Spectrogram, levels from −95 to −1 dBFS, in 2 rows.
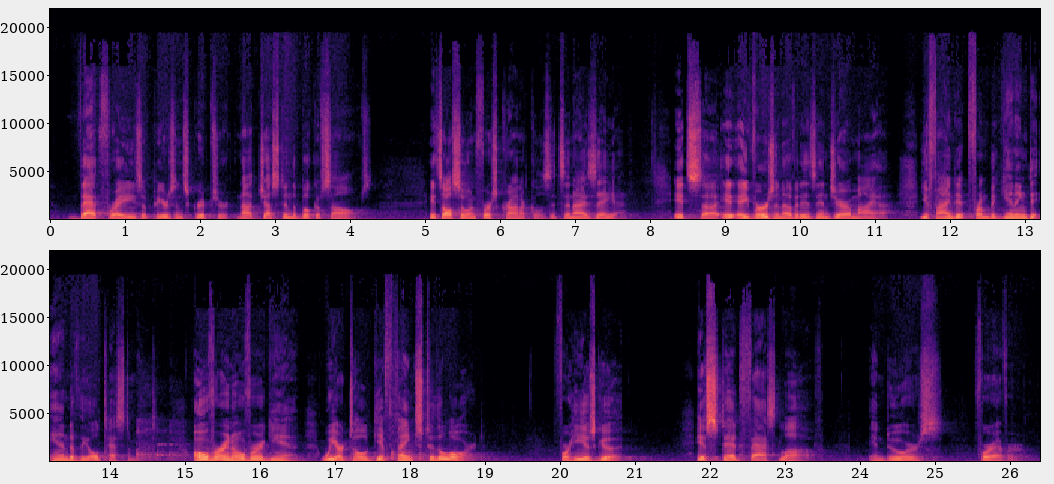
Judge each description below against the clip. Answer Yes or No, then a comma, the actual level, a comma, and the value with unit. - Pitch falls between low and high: No, low, 130 Hz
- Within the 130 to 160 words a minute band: Yes, average, 140 wpm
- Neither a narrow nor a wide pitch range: Yes, average, 4.7 semitones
